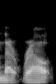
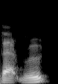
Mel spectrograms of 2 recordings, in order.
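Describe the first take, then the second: First: Route is said in an American way. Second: Route is said in a non-American way. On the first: "shout out to America by saying" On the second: "instead of"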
